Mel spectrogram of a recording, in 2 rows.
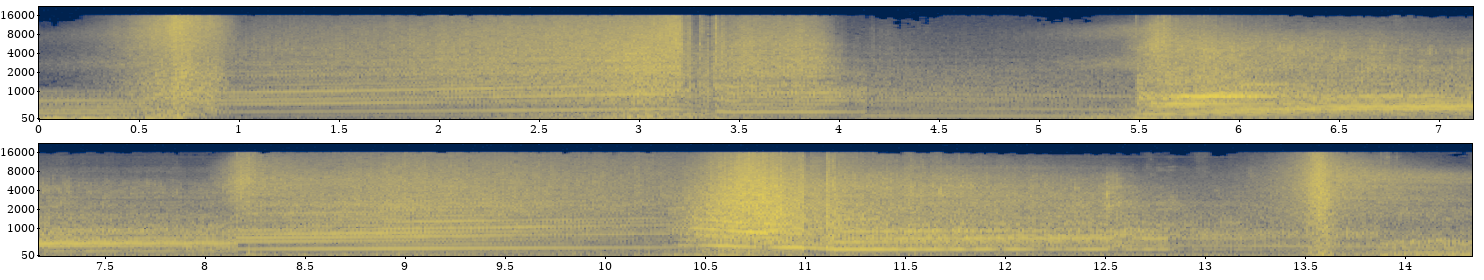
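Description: Ferrari 599 GTB's V12 engine revving hard under full throttle. Its note climbs and then drops back sharply several times as it shifts gears.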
